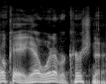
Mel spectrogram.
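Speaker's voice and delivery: high, offhand, dismissive tone, a name mispronounced. Retelling a father's reply to being corrected: imitating a father's dismissive mispronunciation. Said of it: "And he's like".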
